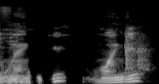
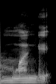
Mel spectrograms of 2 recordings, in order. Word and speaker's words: Mwangi: Mwangi. Okay. Yeah, Mwangi. And the gi, it's like gi. It's like you're pronouncing gi. So it's Mwangi.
